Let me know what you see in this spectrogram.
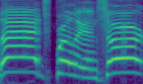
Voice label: brilliant, Drill Sergeant; Worms Armageddon

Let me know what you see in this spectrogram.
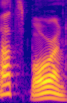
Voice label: "boring", Irish; Worms Armageddon

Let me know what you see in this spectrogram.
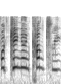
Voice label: "kamikaze", Brooklyn; Worms Armageddon

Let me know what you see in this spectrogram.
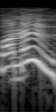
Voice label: "what the", Swedish

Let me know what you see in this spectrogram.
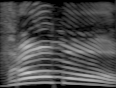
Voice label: run away, Speech, Greek; Worms Armageddon

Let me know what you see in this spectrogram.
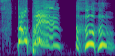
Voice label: "leave me alone", Kamikaze speech; Worms Armageddon

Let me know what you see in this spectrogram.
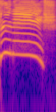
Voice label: "run away", Hungarian; Worms Armageddon

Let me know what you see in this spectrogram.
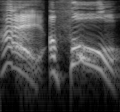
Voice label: "stupid", Kamikaze; Worms Armageddon

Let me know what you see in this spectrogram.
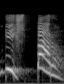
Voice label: "FIRE", Spanish

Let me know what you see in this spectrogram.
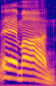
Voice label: hello, Rasta

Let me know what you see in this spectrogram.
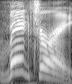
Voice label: "Victory", Australian; Worms Armageddon

